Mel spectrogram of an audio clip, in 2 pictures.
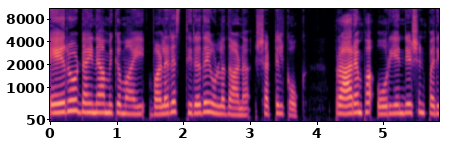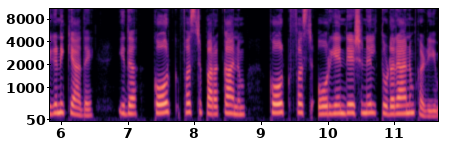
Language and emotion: Malayalam, neutral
